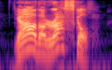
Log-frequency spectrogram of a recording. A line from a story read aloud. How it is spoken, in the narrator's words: he cried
